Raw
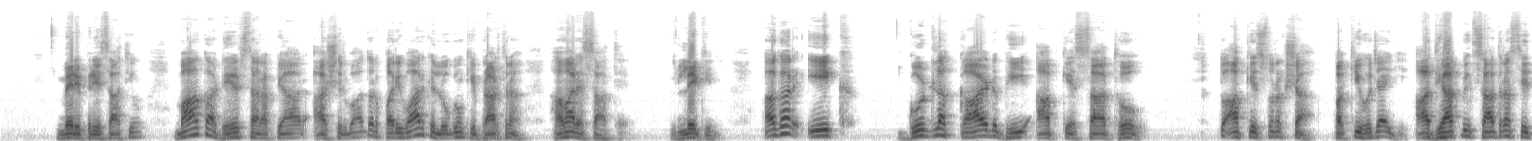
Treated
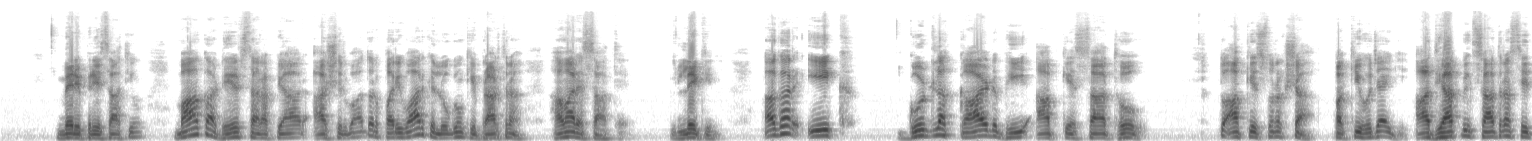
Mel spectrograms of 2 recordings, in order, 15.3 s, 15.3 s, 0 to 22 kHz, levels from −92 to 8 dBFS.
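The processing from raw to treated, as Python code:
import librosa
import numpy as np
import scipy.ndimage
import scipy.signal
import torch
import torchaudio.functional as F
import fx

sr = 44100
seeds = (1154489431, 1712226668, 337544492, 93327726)

y = fx.high_shelf(x, sr, hz=7600.0, db=-8.5, at=(10.24, 10.93))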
